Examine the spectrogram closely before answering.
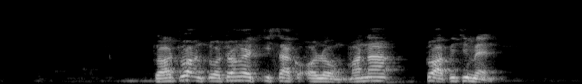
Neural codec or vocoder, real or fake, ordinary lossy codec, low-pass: none; real; AAC, 32 kbps; 5.4 kHz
